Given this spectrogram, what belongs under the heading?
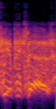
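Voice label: Turkish player killed enemy, mood med, speech; War Thunder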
